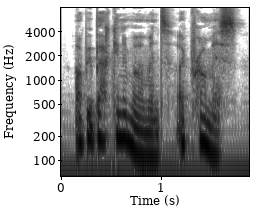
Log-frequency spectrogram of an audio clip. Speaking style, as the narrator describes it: I exclaimed to her

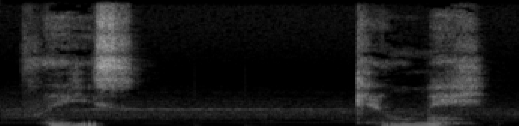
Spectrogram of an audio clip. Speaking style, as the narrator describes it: begged in a voice barely above a whisper

